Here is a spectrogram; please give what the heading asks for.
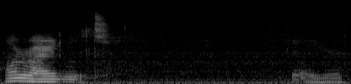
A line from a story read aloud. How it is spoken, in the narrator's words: she muttered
